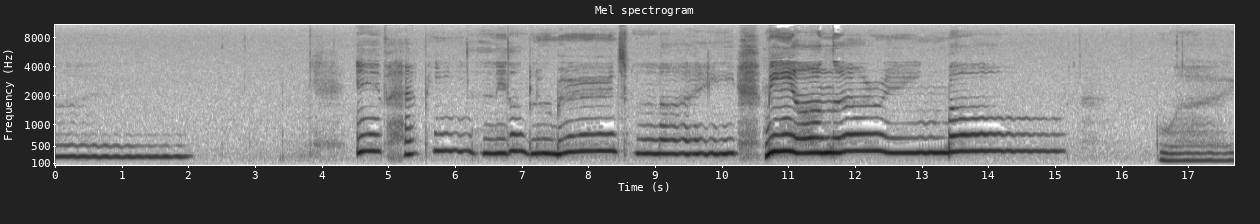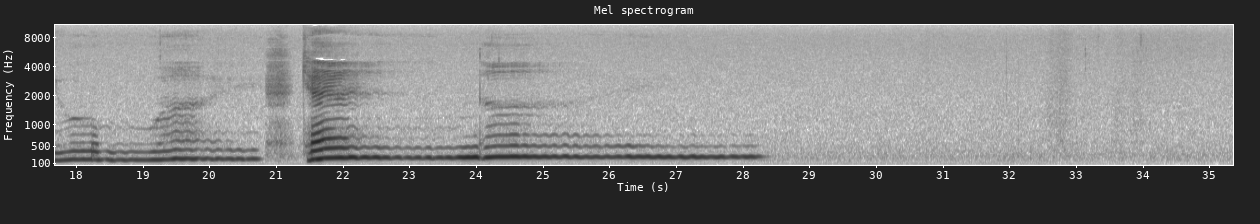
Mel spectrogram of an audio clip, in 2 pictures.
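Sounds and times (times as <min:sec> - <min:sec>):
woman singing a lullaby: 0:00.0 - 0:02.2, 0:03.8 - 0:15.4, 0:16.5 - 0:28.4.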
